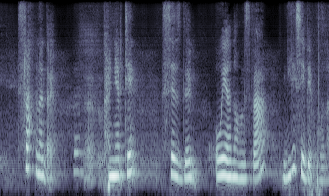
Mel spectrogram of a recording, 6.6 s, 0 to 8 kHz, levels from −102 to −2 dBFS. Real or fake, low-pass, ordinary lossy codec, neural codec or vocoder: fake; none; none; codec, 16 kHz, 0.5 kbps, X-Codec, WavLM features, trained on Multilingual LibriSpeech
